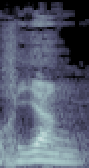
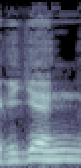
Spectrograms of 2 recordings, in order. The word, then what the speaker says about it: Guillén: cando eu nacín era autosén que lle chamaban o Gillán. E por que? Bueno, porque era Guillén e a pronunciación que había por alí.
